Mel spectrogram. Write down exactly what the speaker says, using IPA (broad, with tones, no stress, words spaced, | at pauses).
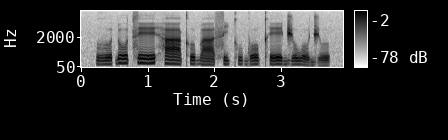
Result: ɣʊ˨ ɗo˦t͡seː˦ haː˦˨kʰʊ˦baː˨ si˦kʰu˦˨ɡoː˦ kʰeː˦d͡ʒʊ˦wo˨d͡ʒʊ˨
